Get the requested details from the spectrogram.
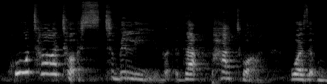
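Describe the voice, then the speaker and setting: This is a woman speaking. She has a Jamaican accent. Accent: Jamaican, mistaken for Irish. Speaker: operating room nurse and vlogger. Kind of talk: casual vlog monologue. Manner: lilting intonation; animated.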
